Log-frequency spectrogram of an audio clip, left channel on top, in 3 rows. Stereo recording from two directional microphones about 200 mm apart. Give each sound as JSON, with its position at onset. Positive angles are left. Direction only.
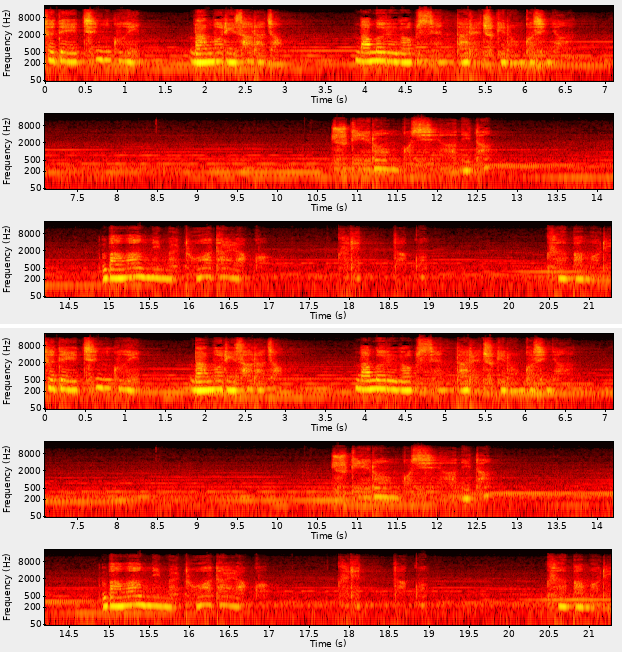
{"t": 0.0, "sound": "a woman's voice", "side_deg": 5}
{"t": 3.9, "sound": "a woman's voice", "side_deg": 5}
{"t": 10.7, "sound": "whispering", "side_deg": 0}
{"t": 14.8, "sound": "a woman's voice", "side_deg": 0}
{"t": 17.8, "sound": "music", "side_deg": -5}
{"t": 20.4, "sound": "speech", "side_deg": 0}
